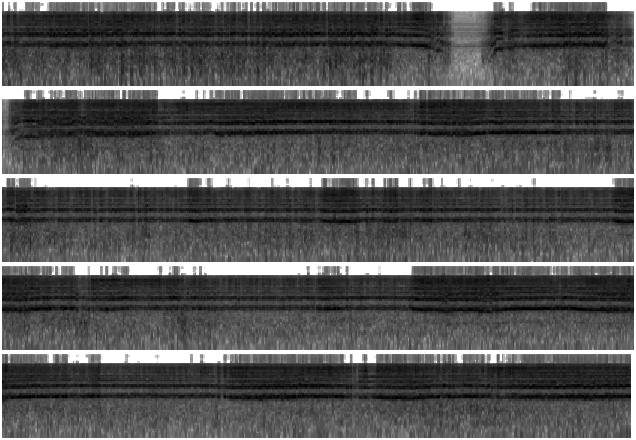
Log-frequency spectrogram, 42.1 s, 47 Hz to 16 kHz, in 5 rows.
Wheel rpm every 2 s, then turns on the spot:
220, 220, 210, 140, 160, 210, 230, 220, 230, 230, 230, 230, 230, 230, 230, 220, 220, 230, 230, 220, 220.
none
